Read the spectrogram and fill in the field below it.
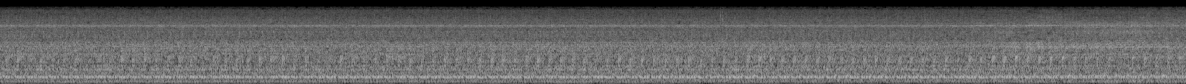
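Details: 2007 Tucson 2.0 16v GLS, cold-start morning noise that fades after about 10 km of driving: fast, fairly even ticking close to three per second over a cold idle; top-end tick, mechanic suspects lifters (tuchos), unconfirmed.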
